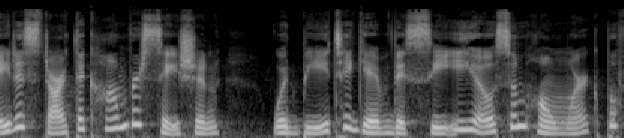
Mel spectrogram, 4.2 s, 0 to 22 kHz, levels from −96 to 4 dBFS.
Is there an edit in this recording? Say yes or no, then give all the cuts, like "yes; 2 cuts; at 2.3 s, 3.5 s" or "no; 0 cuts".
no; 0 cuts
